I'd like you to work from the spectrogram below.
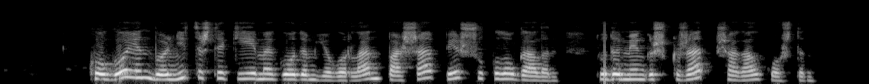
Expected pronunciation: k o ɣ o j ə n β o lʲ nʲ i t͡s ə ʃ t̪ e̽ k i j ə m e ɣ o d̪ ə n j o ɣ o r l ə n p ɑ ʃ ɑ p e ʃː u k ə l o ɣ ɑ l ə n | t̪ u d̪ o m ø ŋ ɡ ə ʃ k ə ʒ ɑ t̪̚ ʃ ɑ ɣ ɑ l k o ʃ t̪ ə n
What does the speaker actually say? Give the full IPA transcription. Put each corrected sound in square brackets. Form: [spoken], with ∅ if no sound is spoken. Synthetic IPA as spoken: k o ɣ o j ə n [b] o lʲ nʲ i t͡s ə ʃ t̪ e̽ k i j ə m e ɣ o d̪ ə [m] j o ɣ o r l [ɑ] n p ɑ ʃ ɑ p e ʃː u k ə l o ɣ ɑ l ə n | t̪ u d̪ o m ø ŋ ɡ ə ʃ k ə ʒ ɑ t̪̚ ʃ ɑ ɣ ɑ l k o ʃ t̪ ə n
